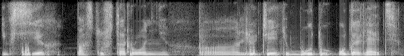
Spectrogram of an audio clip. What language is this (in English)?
Russian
